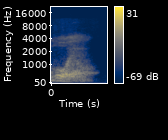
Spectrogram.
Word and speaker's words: Boyle: chicago at minus three i keep on saying his name wrong doyle boyle boyle boyle i'm dying against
